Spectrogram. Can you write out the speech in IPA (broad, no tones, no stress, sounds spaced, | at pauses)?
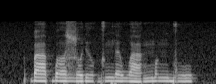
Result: ɓ a ɓ ʌ ɮ o ɾʲ o ɡ ʌ ŋ ɾ ɛ w a ŋ͡m ʌ ŋ ɡ u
